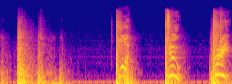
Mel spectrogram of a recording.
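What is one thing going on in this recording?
A referee slaps the mat three times as he counts a pin.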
